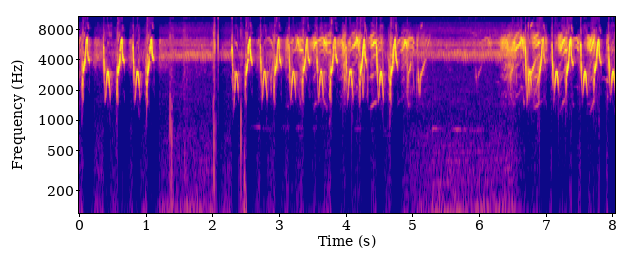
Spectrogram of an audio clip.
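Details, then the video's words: Bar-winged prinia in vigorous song, used to lure and prompt other prinias: quick, high, sharp chirps in bursts of about two per second, with a thin steady hiss behind parts of the run and a faint low hum. "suara burung ciblek kristal gacor untuk pikat dan pancingan ciblek bahan agar bunyi"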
